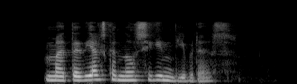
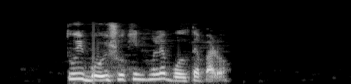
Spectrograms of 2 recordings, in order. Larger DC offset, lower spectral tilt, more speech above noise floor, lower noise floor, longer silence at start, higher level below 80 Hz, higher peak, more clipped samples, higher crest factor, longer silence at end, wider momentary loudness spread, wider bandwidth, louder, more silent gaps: neither; about the same, -5.5 dB/octave vs -5 dB/octave; second, 46 dB vs 61 dB; about the same, -70 dBFS vs -73 dBFS; second, 0.45 s vs 0.65 s; second, -66 dBFS vs -54 dBFS; second, -8 dBFS vs -2 dBFS; neither; about the same, 18 dB vs 14 dB; second, 0.7 s vs 1.25 s; first, 14 LU vs 10 LU; about the same, 7.8 kHz vs 7.6 kHz; second, -25 LUFS vs -13 LUFS; neither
